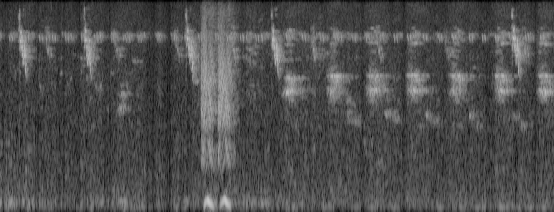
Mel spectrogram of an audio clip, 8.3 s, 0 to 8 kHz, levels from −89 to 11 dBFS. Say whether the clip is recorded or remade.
recorded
